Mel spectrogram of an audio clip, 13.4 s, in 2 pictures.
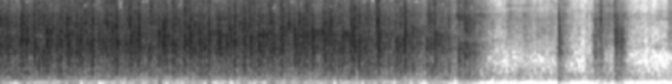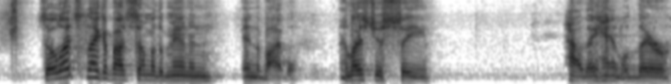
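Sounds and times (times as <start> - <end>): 
audience clapping: 0.0 - 5.0
speech: 7.2 - 11.1, 12.4 - 13.4.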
